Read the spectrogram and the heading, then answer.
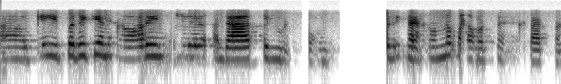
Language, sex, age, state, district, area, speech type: Tamil, female, 18-30, Tamil Nadu, Pudukkottai, rural, conversation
